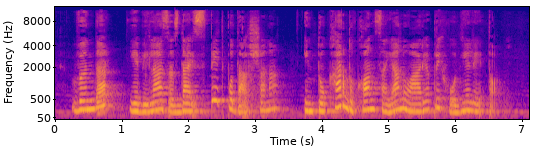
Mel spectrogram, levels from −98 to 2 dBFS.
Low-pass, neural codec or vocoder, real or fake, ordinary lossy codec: 10.8 kHz; none; real; AAC, 32 kbps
